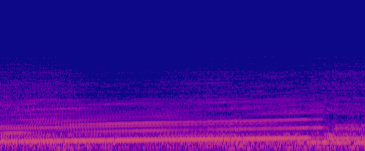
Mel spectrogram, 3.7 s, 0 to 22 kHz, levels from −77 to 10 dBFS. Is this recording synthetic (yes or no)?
no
